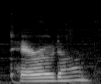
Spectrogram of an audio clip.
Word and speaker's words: Pterodon: I'm wondering if like a pterodactyl if the P is silent. So, pterodon?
